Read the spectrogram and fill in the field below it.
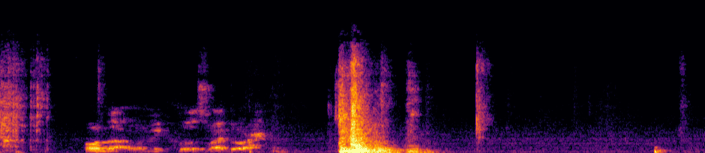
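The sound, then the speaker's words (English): A bedroom door is pushed shut with a loud, rattling thud, followed by a couple of softer clicks as it settles. Brief muffled talking comes just before. “Hold on, let me close my door.”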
